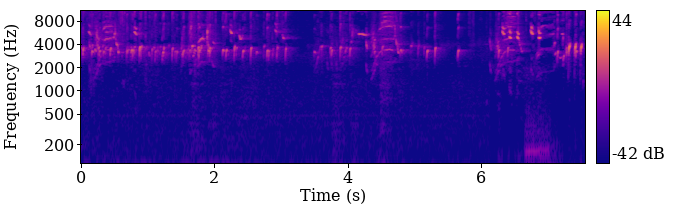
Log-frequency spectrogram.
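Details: Bursts of high, jingling goldfinch twittering broken by short pauses, with a brief low hum near the close.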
